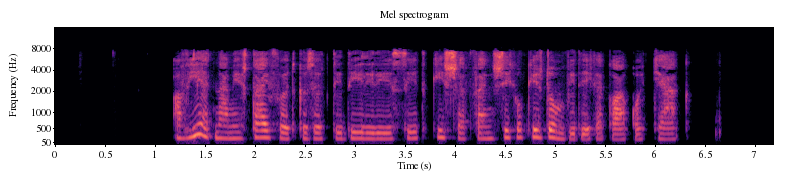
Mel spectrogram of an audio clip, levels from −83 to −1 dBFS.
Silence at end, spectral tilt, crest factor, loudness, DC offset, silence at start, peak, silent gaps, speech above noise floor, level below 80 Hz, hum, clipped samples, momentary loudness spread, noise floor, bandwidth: 0.85 s; -1.5 dB/octave; 22 dB; -26 LUFS; under 0.1%; 1.2 s; -8 dBFS; none; 60 dB; -72 dBFS; none; under 0.1%; 11 LU; -88 dBFS; 8.4 kHz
